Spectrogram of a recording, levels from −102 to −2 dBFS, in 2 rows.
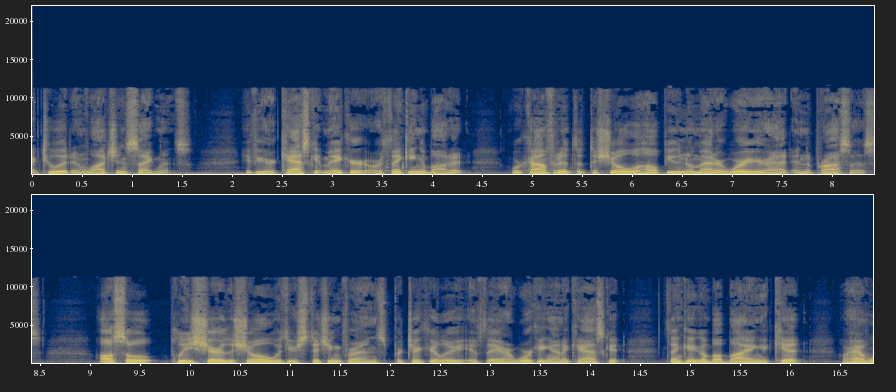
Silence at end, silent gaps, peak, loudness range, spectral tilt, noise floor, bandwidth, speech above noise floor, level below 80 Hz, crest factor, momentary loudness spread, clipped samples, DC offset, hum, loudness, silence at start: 0 s; none; -6 dBFS; 3 LU; -6.5 dB/octave; -57 dBFS; 12 kHz; 34 dB; -60 dBFS; 16 dB; 10 LU; under 0.1%; under 0.1%; none; -24 LUFS; 0 s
